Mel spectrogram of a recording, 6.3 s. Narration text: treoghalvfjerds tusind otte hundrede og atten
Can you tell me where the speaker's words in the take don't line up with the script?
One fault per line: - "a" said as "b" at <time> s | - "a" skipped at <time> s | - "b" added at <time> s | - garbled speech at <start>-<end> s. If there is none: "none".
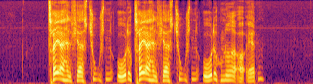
- "treoghalvfjerds tusind otte" added at 2.7 s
